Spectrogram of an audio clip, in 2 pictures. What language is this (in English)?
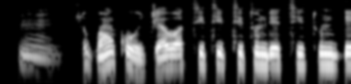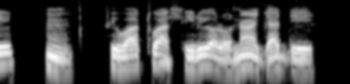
Yoruba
